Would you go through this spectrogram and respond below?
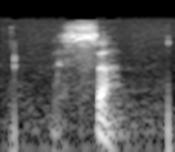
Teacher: The third sibilant is distinct from the other 2. It's simply pronounced sa. It's dental.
